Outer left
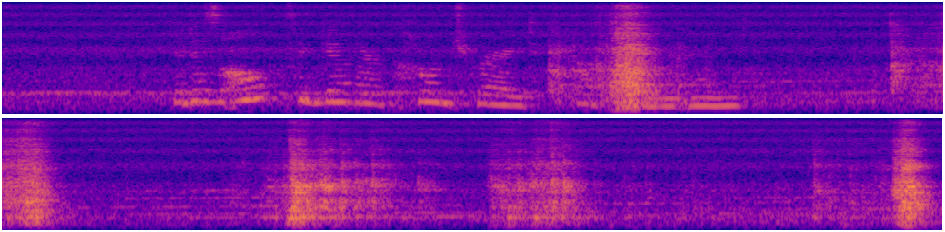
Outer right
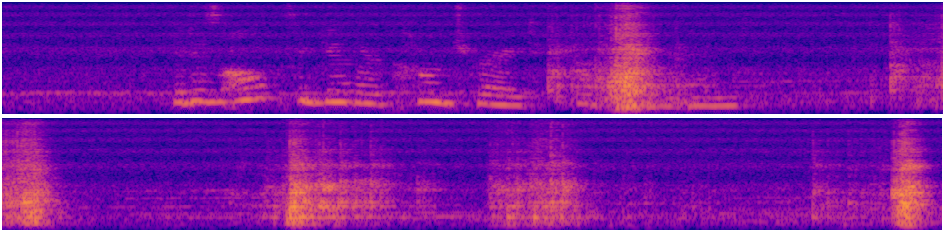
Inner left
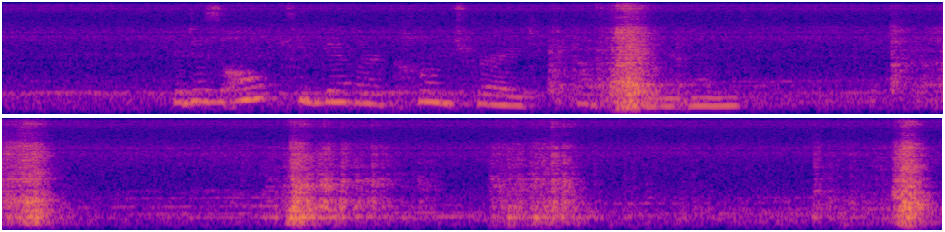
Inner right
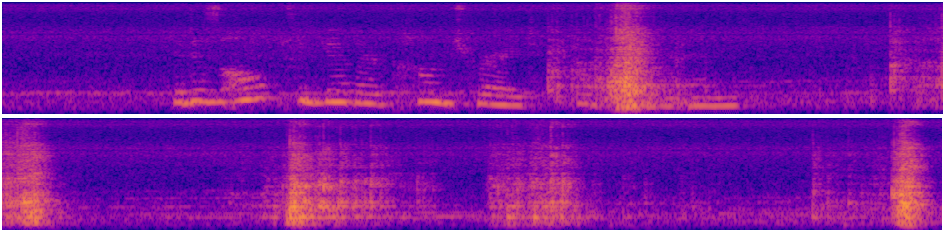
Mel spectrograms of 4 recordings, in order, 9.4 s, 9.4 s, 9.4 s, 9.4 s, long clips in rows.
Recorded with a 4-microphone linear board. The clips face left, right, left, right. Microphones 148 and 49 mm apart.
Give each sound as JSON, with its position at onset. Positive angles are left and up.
{"t": 0.8, "sound": "a woman speaking", "side_deg": -30, "distance_m": 4.5}
{"t": 2.7, "sound": "a rattle", "side_deg": -75, "distance_m": 2.0}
